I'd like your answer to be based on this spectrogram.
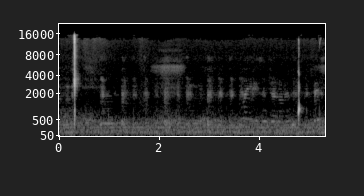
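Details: Two short, sharp hiccup sounds about four seconds apart with quiet room noise between: a baby's first hiccups.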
